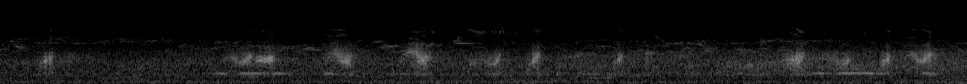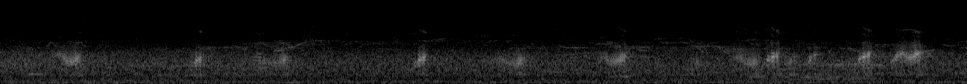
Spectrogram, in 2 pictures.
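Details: Croaking frogs: short, separate croaks repeated irregularly, roughly every half second to two seconds, standing out against a steady low background hiss.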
